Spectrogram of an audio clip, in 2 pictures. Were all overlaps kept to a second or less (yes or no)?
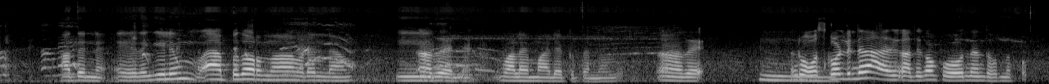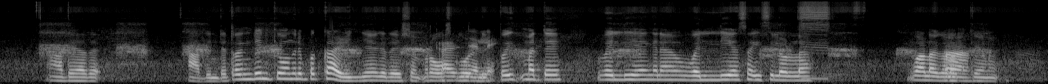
yes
